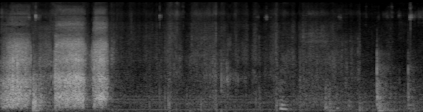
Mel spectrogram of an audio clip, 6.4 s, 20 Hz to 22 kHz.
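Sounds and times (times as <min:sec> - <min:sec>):
nose being blown: 0:00.0 - 0:01.7.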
